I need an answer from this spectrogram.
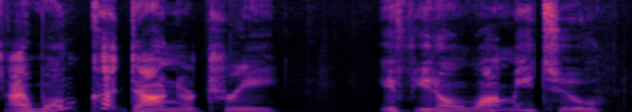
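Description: A woman voicing a poor, tired adult male woodcutter in a children's storybook, speaking loudly and earnestly. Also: fairly low pitch, big pitch swings, normal speed, a little hiss or hum. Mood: nervous.

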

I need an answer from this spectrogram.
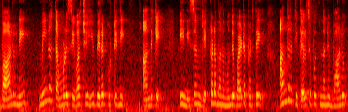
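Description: A scheming young daughter-in-law, voiced by a woman narrator presses her case with insistent tattling. She talks quickly, in a slightly raised voice. The reading keeps close to a plain storytelling tone. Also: fairly high pitch, a little mellow, slight background noise, close to an everyday voice.

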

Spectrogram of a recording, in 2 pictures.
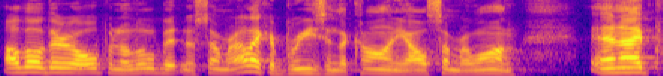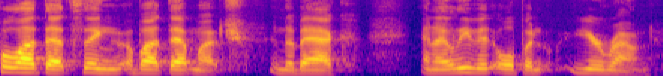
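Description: Talking fast in a fairly high voice, an American beekeeping speaker in his sixties delivers a straightforward conference lecture in a classroom and keeps asking the audience questions.

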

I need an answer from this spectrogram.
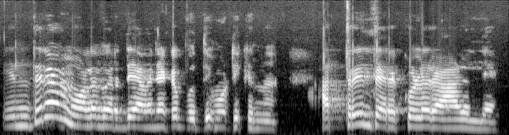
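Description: An actress playing a soft-spoken middle-aged mother who reassures her daughter in a family short film. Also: mid-range voice, quick pace, close to an everyday voice.

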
